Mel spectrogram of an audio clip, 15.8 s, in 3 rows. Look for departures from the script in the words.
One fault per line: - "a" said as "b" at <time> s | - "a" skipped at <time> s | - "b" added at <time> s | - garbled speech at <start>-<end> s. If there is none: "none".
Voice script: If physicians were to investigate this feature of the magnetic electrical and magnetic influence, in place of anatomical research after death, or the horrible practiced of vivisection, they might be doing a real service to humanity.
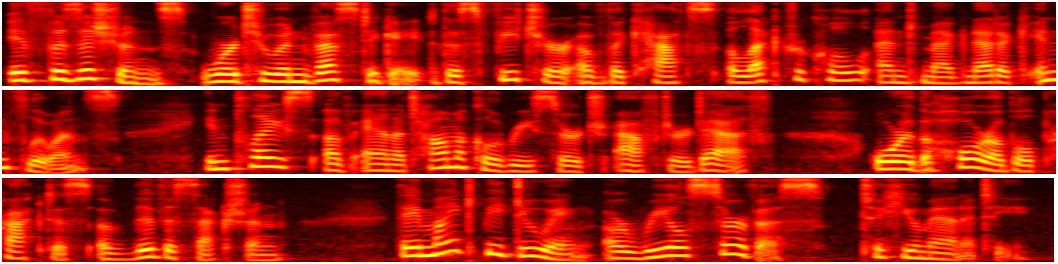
- "magnetic" said as "cat's" at 3.1 s
- "practiced" said as "practice" at 10.4 s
